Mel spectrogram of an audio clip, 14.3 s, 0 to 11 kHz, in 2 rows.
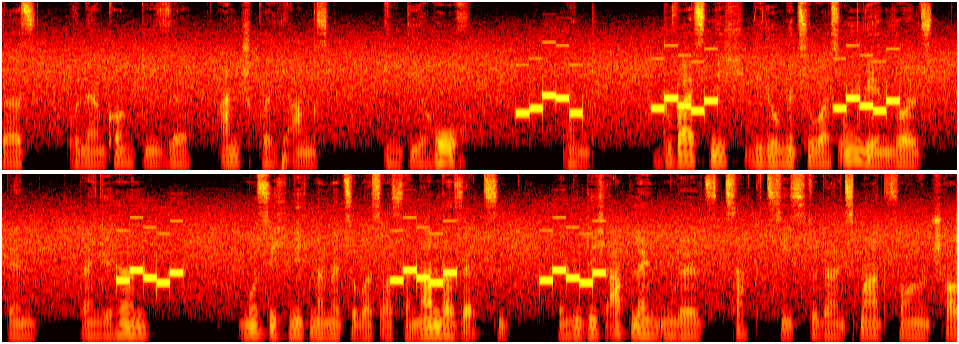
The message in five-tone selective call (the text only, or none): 13871 37426 37426 37426 37426 37426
